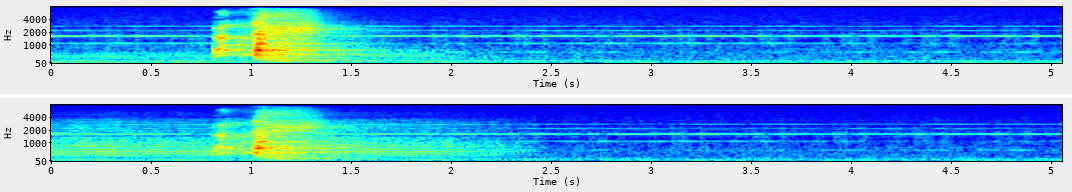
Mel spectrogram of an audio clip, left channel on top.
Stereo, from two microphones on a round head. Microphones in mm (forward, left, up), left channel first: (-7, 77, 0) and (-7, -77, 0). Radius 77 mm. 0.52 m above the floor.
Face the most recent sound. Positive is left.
turn(degrees=25)  # may be behind; listen again after turning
